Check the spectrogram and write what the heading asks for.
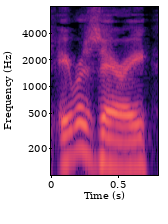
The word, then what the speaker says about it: Irizarry: And by the way, you did pronounce Joe Irizarry's name properly. It's Irizarry.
